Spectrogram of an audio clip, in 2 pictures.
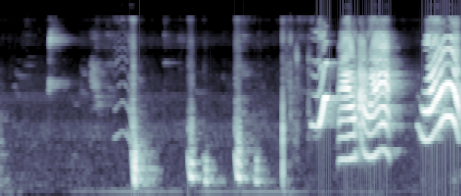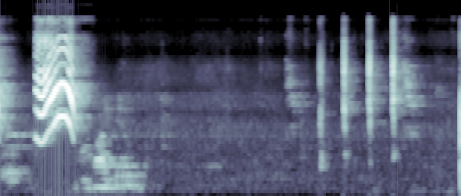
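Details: Talking ringneck parrot kept as a pet, mimicking "mummy": soft clicks and short tones, then three loud wavering harmonic syllables in quick succession, followed by quiet ticks and faint high squeaks.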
